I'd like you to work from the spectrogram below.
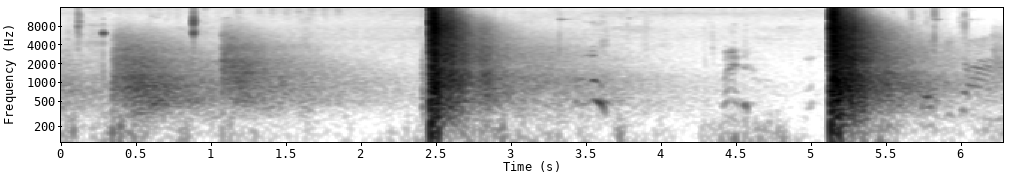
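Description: Handgun shots fired at a silhouette target on a shooting range, several sharp cracks with ringing decays about a second or more apart, two much louder than the rest, with faint clatter between.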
